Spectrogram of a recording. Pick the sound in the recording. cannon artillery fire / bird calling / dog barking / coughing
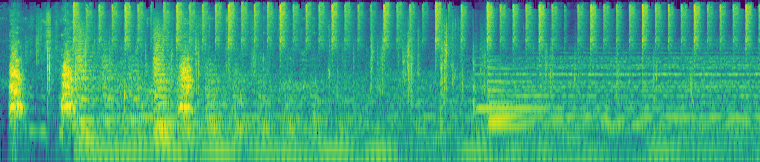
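dog barking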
